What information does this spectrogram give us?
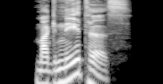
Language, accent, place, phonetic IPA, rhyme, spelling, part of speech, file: German, Germany, Berlin, [maˈɡneːtəs], -eːtəs, Magnetes, noun, De-Magnetes.ogg
- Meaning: genitive singular of Magnet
